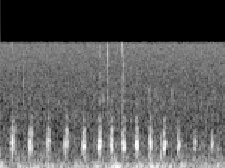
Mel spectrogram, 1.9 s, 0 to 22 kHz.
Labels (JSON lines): {"label": "biophony, grazing", "recorder": "SoundTrap 300"}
